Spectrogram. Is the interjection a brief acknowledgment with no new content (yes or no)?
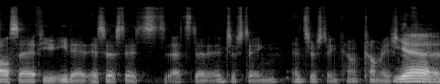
no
